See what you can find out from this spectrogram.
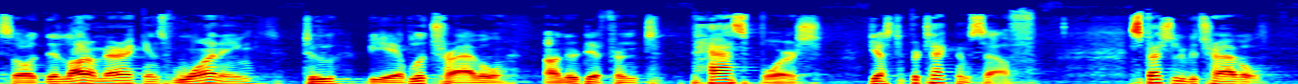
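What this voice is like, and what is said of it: Swedish accent. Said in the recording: “I have a Swedish accent”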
